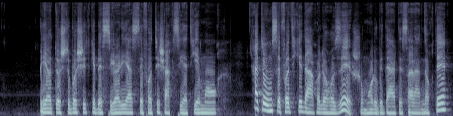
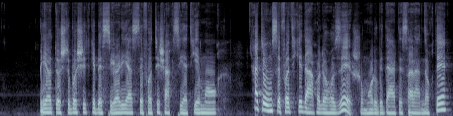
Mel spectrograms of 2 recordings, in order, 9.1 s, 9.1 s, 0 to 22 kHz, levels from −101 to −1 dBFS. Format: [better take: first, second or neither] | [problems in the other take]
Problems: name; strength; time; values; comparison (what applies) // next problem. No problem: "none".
neither | distortion; slight; 10 dB below the speech; the same in both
